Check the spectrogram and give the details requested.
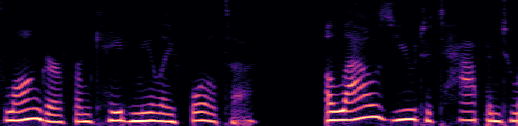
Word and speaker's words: Céad Míle Fáilte: For example, you might hear Céad Míle fáilte, pronounced Céad Míle Fáilte, which means 100,000 welcomes.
